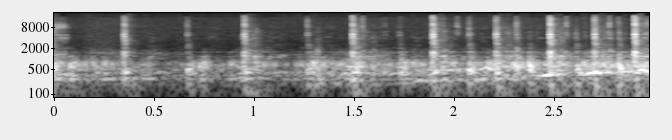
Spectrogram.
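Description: An embroidery machine stitching an in-the-hoop bag design, its needle clattering in fast irregular bursts over a steady mechanical whir, close and continuous.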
